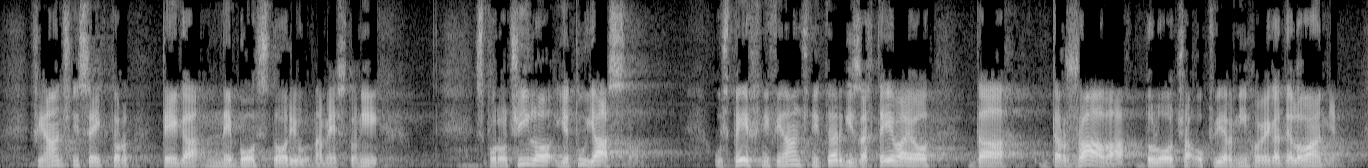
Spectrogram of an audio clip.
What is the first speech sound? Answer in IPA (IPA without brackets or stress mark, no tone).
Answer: f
